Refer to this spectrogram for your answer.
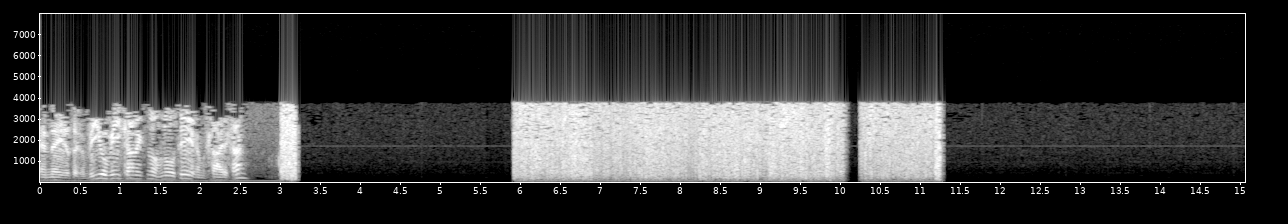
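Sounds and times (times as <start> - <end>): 
speech: 0.0 - 3.1
radio static hiss during an amateur radio net check-in: 0.0 - 3.3, 5.9 - 11.3.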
